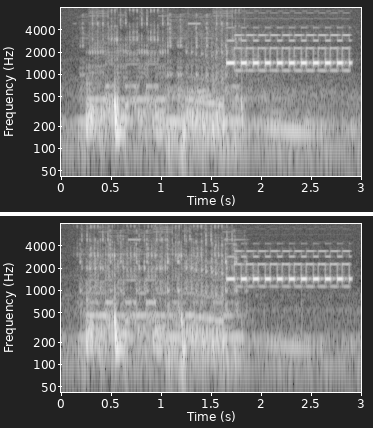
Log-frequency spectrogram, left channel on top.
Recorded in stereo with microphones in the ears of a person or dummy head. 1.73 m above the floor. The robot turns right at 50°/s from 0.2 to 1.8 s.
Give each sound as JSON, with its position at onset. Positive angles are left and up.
{"t": 1.6, "sound": "a phone ringing", "side_deg": 10}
